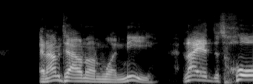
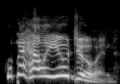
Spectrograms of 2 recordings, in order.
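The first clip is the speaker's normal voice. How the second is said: much higher and louder, startled demand; shocked outburst; 7 dB louder than usual. Retold or imitated. Girlfriend seeing him kneel, shocked outburst. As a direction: caught off guard, half yelling. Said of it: "she goes".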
